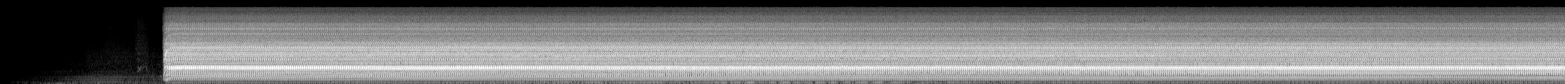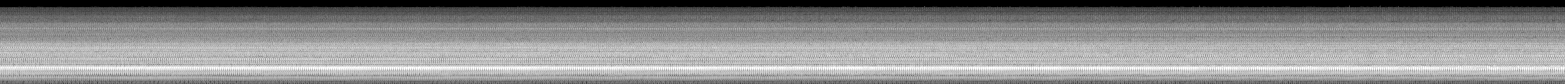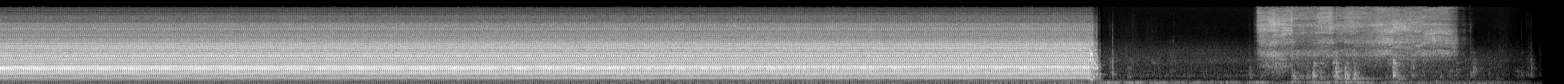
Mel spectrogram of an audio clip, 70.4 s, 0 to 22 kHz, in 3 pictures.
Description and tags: Portable Compressor
A stereo field-recording of a portable 12V compressor pumping air into a tire. Rode NT4 > FEL battery pre-amp > Zoom H2 line in.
